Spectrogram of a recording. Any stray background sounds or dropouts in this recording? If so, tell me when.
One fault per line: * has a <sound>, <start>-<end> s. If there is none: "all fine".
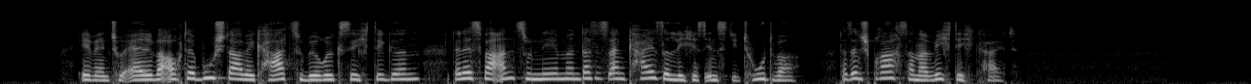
all fine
